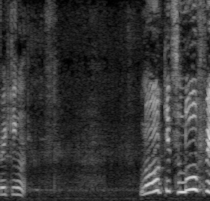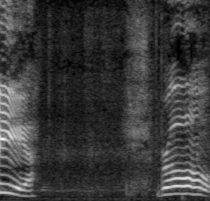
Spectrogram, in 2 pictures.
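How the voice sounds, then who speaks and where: A woman at a very slow pace with very wide pitch swings, over noticeable background noise. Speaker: gaming youtuber. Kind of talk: gameplay commentary. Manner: animated.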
